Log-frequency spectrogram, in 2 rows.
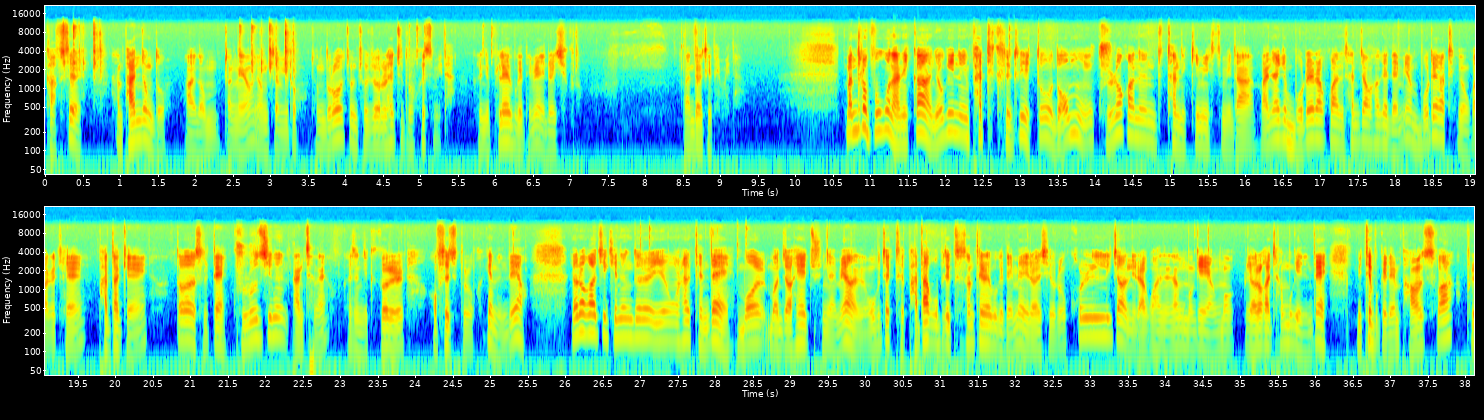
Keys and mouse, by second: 0.2 alt+middle click, 0.2 click, 0.3 KP_Decimal, 4.8 click, 4.9 Return, 4.9 KP_Decimal, 4.9 KP_1, 4.9 KP_5, 5.0 click, 5.8 click, 11.1 Return, 11.1 click, 11.1 KP_5, 11.1 KP_1, 11.1 KP_Decimal, 12.7 click, 13.6 Return, 13.6 click, 13.6 KP_5, 13.6 KP_1, 26.9 click, 28.2 click.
